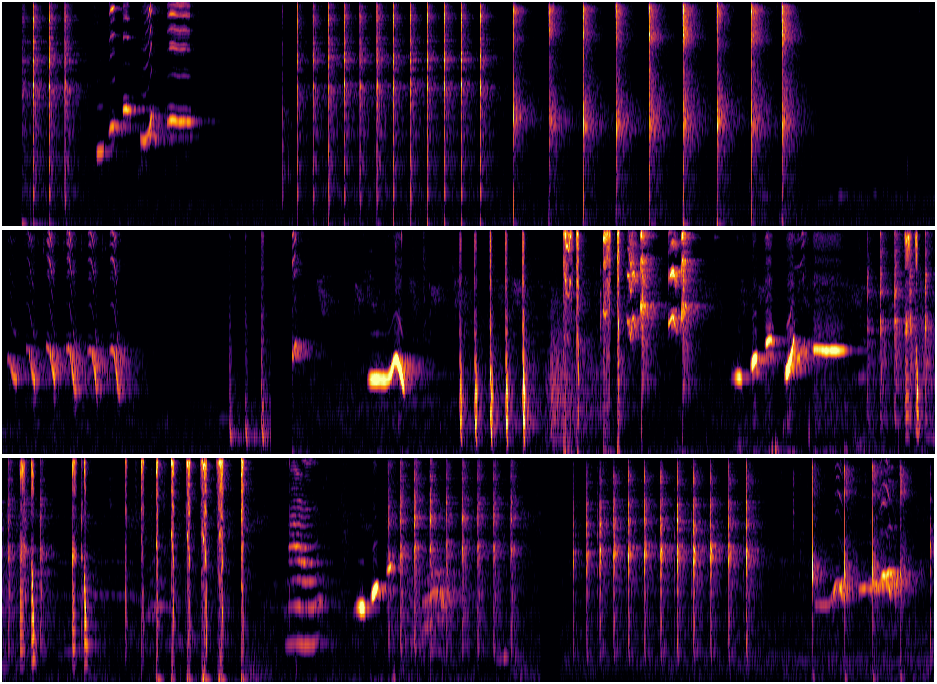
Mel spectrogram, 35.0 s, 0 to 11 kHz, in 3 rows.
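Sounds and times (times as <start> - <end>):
parrot chirping: 1.2 - 2.6, 11.7 - 13.4, 18.0 - 20.6, 33.4 - 34.9.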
